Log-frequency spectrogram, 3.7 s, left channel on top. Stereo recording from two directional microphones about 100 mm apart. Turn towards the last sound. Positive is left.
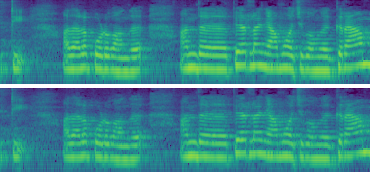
turn(degrees=35)  # may be behind; listen again after turning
